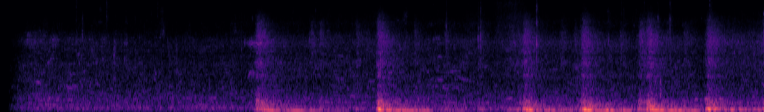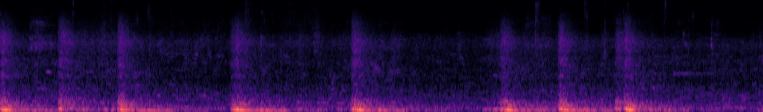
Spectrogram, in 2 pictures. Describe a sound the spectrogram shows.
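A crowd murmurs quietly in the street.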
